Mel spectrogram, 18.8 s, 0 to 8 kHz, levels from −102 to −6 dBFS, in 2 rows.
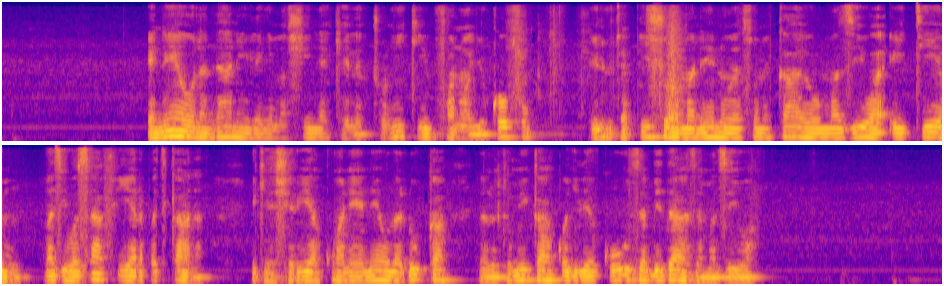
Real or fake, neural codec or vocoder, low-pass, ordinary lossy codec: real; none; 7.2 kHz; AAC, 32 kbps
